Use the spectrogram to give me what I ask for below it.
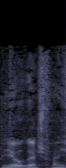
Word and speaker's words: Yogeshwar: Yogeshwar, äh, Yogeshwar, doch Yogeshwar, ich war gerade kurz irritiert, ob er so ausgesprochen wird, macht kein Quarks mehr und mehr Auswahl ZDF-Sender in der 7 TV App.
